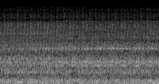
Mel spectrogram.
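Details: Volkswagen Polo/Vento with code P030100, a cylinder 1 misfire, that misfires at 50–70 km/h with the engine and EPC lights on; lumpy, stumbling idle as one cylinder drops out; the cylinder 1 injector wire shows no pulse while the plug lead has current.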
